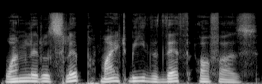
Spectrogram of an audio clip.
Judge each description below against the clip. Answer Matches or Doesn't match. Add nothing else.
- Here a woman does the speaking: Doesn't match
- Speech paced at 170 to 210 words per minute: Matches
